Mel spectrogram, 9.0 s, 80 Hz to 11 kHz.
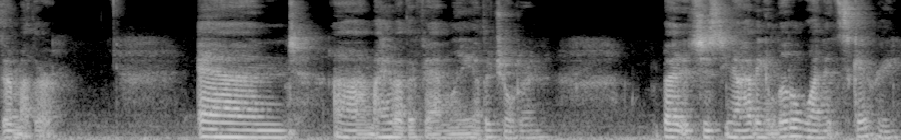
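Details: Adult woman with upper motor neuron onset ALS, a slow progressor almost 3 years into the disease, with worsening spasticity and breathing episodes; trying to talk louder and expects to lose her voice; dysarthria in ALS (spastic type).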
